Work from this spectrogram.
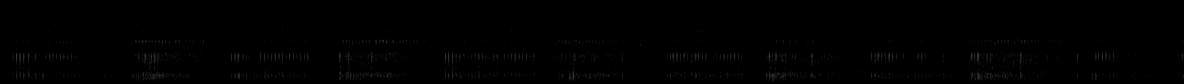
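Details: Romashka the cat purrs in January 2023: a rhythmic, buzzing purr in even surges about once a second, each swelling and fading with her breathing, clear and close over low room hiss.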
